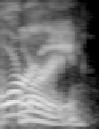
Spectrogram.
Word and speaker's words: Horry: Now, Jenny, allegedly, Robert Horry is here. Is it this person was not on the show? Do you pronounce the H? Horry? Or is it Ori? Ori. A silent H? Yeah.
